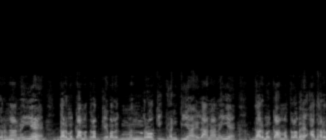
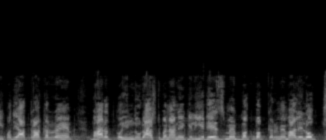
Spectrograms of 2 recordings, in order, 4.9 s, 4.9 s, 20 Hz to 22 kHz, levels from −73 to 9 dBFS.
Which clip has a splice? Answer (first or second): second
